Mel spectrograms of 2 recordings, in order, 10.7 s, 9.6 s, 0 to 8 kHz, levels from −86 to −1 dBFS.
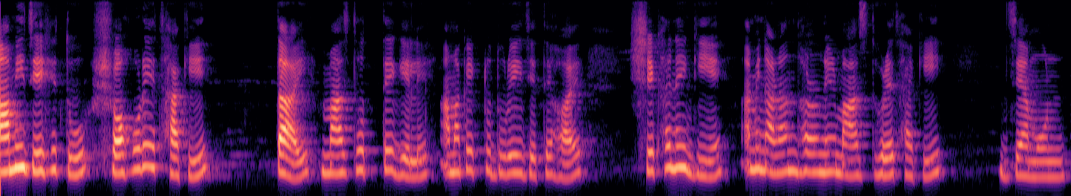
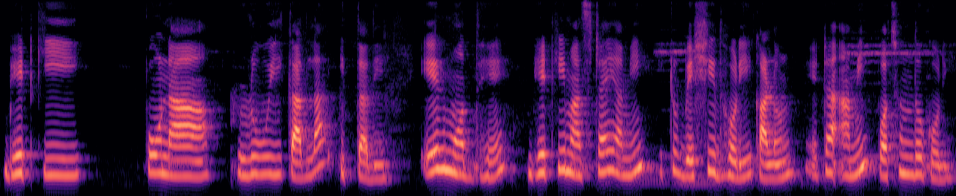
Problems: background sounds at intervals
